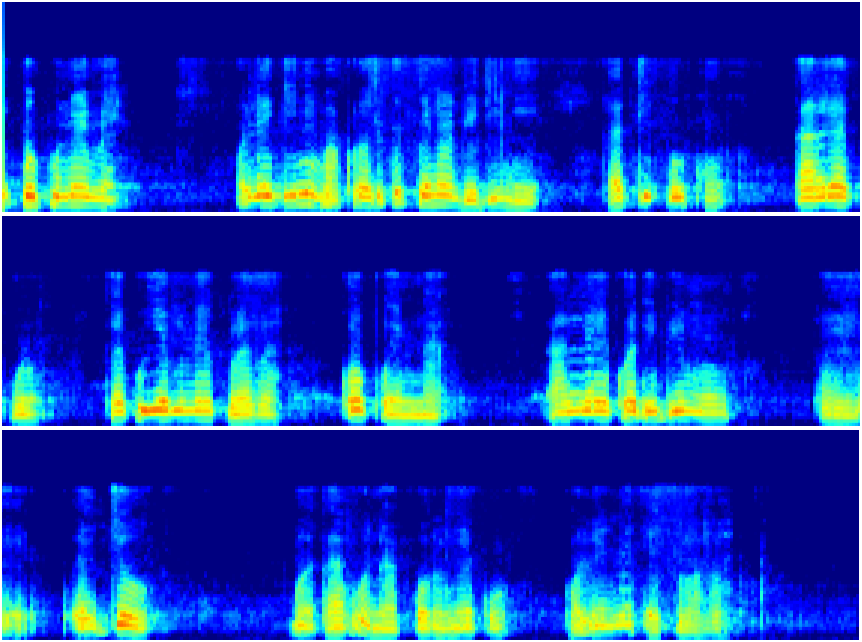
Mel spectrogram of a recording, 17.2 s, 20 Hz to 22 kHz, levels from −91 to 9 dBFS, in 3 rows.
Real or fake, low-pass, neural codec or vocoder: fake; 7.2 kHz; codec, 16 kHz in and 24 kHz out, 1.1 kbps, FireRedTTS-2 codec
